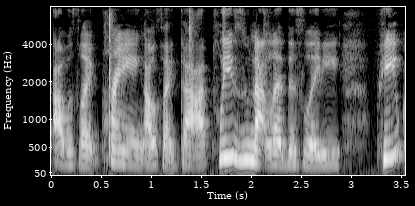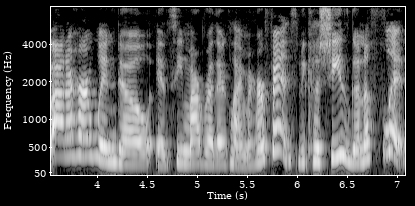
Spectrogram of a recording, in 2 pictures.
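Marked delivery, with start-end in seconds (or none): none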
